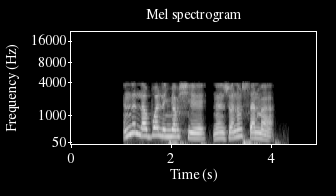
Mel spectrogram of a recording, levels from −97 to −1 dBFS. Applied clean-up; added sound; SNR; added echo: none; Burping, eructation; 15 dB; none.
